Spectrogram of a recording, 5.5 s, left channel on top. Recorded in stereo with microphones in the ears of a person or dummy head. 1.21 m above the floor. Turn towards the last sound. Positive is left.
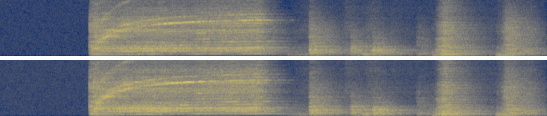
turn(degrees=-40)  # may be behind; listen again after turning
